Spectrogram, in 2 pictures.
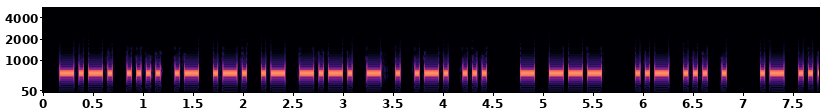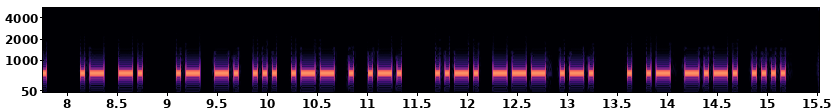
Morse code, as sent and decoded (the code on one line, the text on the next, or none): -.-. .... .- .-. .- -.-. - . .-. ... / - --- / ..- ... / .- ... / .- -. / .- -. ... .-- . .-. / ..-. --- .-. / . .- -.-. ....
CHARACTERS TO USE AS AN ANSWER FOR EACH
